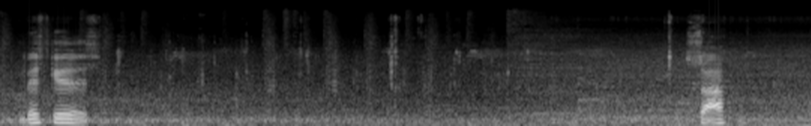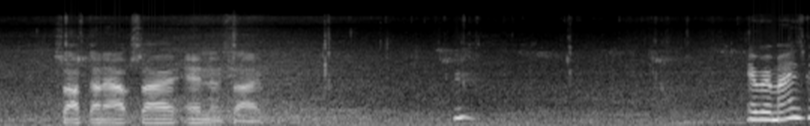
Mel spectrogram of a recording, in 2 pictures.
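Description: A middle-aged man chews food with his mouth close to a microphone.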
